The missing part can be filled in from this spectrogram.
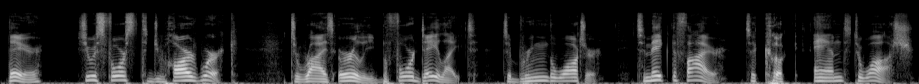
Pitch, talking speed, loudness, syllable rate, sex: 145 Hz, 170 wpm, -19 LUFS, 4.6 syllables/s, male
